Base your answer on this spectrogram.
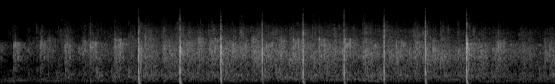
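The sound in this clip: Applause from an audience at a church gathering: dense, continuous clapping at a steady level, with a few sharper individual claps standing out, and no talk over it.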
